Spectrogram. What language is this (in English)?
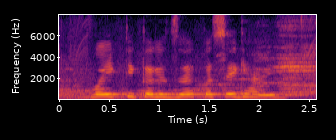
Marathi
